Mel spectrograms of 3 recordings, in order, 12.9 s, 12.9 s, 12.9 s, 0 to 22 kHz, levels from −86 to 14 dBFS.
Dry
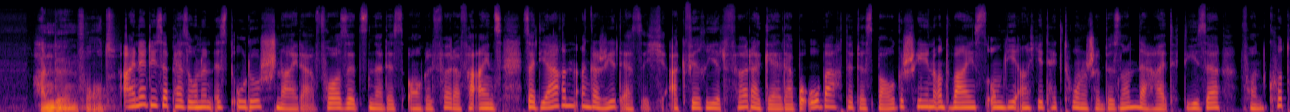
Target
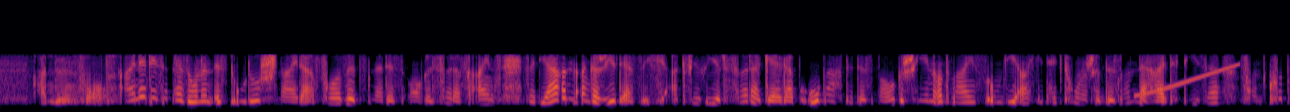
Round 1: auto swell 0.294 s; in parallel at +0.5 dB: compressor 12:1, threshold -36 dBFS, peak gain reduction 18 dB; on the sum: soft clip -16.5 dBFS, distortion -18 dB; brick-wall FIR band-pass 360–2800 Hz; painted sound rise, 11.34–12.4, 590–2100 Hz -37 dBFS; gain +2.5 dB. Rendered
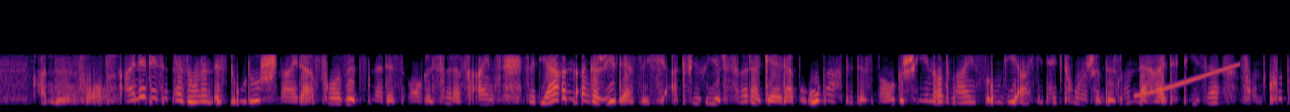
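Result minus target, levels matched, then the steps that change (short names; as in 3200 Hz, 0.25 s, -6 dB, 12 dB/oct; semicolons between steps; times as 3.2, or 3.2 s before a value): soft clip: distortion +17 dB
change: soft clip -6.5 dBFS, distortion -35 dB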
